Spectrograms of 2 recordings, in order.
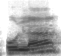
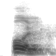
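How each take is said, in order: First: The word ends with an 'a' vowel. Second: The word ends on 'l' with no vowel. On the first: The speaker calls it wrong. "kita tak baca qula" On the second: The speaker calls it right. "tapi dibaca dengan qul"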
